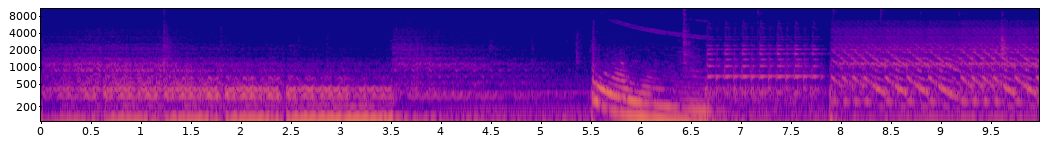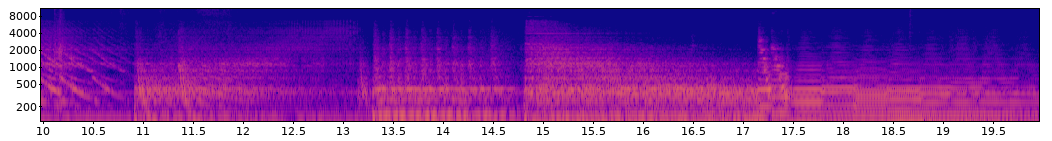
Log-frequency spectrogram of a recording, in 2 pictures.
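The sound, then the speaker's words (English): A rapid stream of electronic sound effects from a 1984 Zaccaria Devil Riders pinball machine from Italy: synthesized engine rumbles, descending and rising swoops, bleeping tones and buzzy chirps, loud, with no talking. “So happy listening from Devil Riders, 1984, Zaccaria Pinball from Italy.”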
